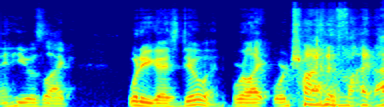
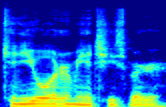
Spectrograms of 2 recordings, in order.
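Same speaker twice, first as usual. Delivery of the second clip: put-on innocent whisper, lower pitch; 5 semitones lower, 4 dB quieter than usual. Retelling a drive-thru order, a passenger's request: imitating Joey's innocent whisper. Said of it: "whispered it so innocently to me".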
